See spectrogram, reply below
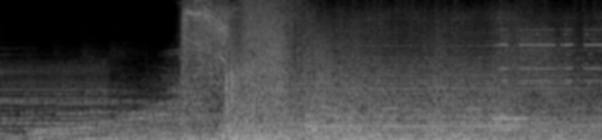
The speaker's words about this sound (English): Our starboard nacelle was destroyed in the blast. We're spinning out of control.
